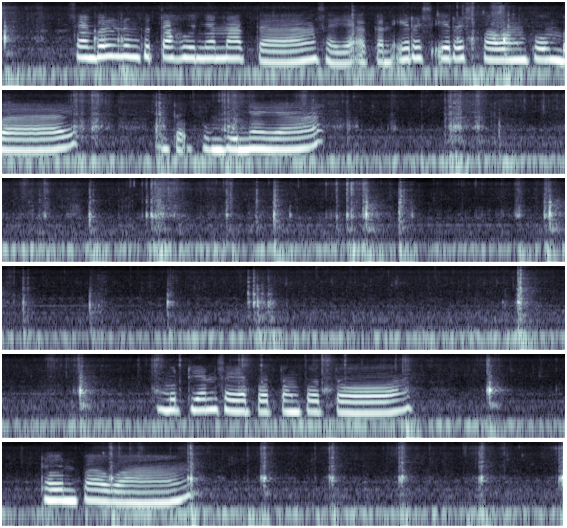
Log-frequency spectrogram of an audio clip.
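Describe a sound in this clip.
A knife taps on a cutting board as it slices an onion.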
